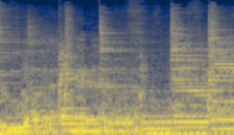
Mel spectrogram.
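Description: Live rock band playing an instrumental passage: electric guitars holding sustained notes over a drum kit with cymbal strikes, no vocals.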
